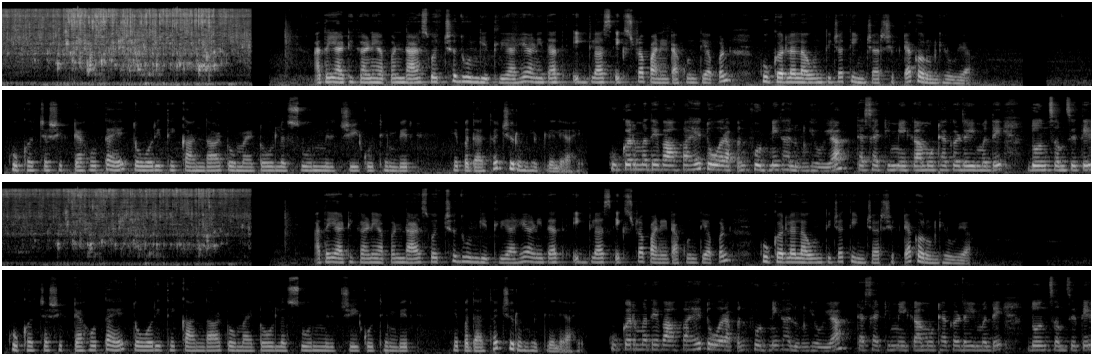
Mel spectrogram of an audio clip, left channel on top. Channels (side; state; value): right; quieter; 5.7 dB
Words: आता या ठिकाणी आपण डाळ स्वच्छ धुवून घेतली आहे आणि त्यात 1 ग्लास एक्स्ट्रा पाणी टाकून ती आपण कुकरला लावून तिच्या 3-4 शिट्ट्या करून घेऊया। कुकरच्या शिट्ट्या होत आहेत तोवर इथे कांदा, टोमॅटो, लसूण, मिरची, कोथिंबीर हे पदार्थ चिरून घेतलेले आहेत। कुकरमध्ये वाफ आहे तोवर आपण फोडणी घालून घेऊया। त्यासाठी मी एका मोठ्या कढईमध्ये 2 चमचे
